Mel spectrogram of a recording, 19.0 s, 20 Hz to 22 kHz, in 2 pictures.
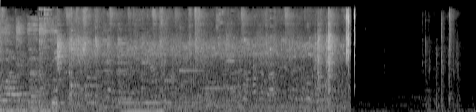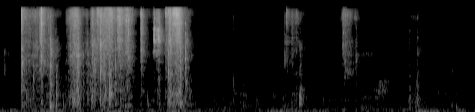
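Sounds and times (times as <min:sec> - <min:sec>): music: 0:00.0 - 0:07.0
voices: 0:01.6 - 0:07.1
shopping bag rustling: 0:10.0 - 0:13.4.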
